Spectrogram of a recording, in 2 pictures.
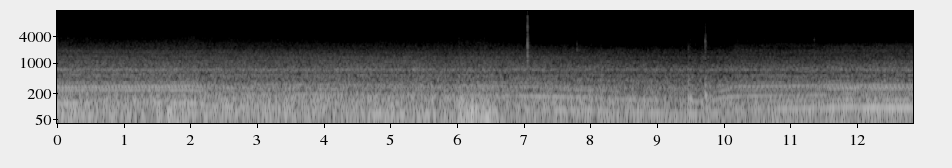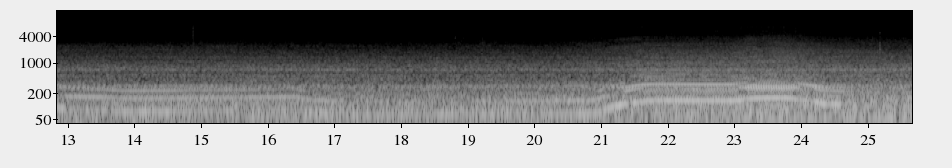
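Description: A 2022 GMC Sierra 1500 Limited SLT Duramax diesel pickup pulls away under light throttle, its engine note stepping up through gear shifts with a steady cabin rumble, rising in pitch and loudness near the end.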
